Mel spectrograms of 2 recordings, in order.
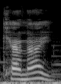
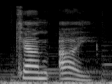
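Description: First: The two words run together as one. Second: The two words are said separately. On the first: The speaker calls it right. "Can I と聞こえます" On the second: The speaker calls it wrong. "Can I ではなく"

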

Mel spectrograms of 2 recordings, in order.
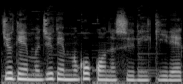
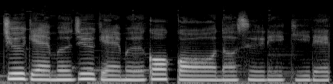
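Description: First: It is said faster than normal. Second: It is said at a normal pace.

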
